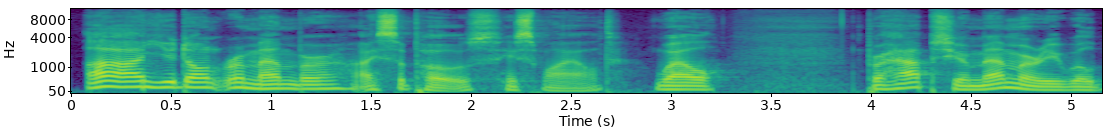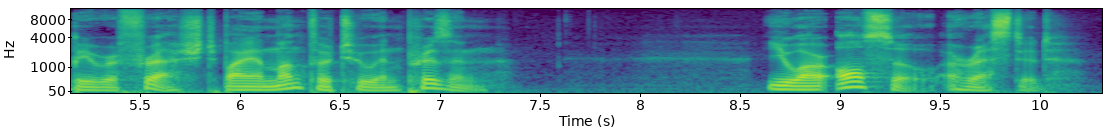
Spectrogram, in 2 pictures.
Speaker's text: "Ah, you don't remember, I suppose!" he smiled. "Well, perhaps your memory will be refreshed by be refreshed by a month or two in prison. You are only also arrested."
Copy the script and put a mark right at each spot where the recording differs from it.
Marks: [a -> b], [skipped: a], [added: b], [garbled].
"Ah, you don't remember, I suppose!" he smiled. "Well, perhaps your memory will be refreshed by [skipped: be refreshed by] a month or two in prison. You are [skipped: only] also arrested."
